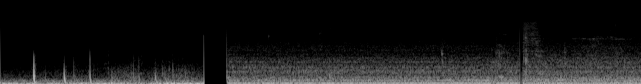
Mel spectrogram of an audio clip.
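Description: Steady low hum and rumble inside a car cabin, with a few faint clicks. The sound drops out for a moment about two seconds in and returns fuller, with a sharper click about five seconds in.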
